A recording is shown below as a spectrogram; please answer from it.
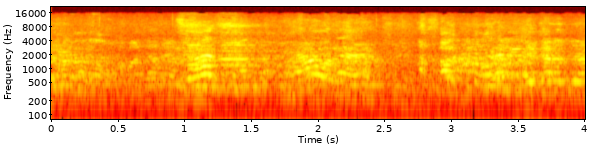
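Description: Indistinct chatter of several people talking over one another, with a low steady hum beneath.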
